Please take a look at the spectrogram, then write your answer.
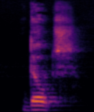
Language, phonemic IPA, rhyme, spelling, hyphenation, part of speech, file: Dutch, /doːts/, -oːts, doods, doods, adjective / noun, Nl-doods.ogg
- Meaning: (adjective) dead, lacking life, having a dead appearance; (noun) genitive singular of dood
